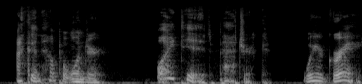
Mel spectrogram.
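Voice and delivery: announcer reading rhythm. Mocking how people at NPR all talk the same: NPR host cadence. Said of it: "at N P R, they all talk the same".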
